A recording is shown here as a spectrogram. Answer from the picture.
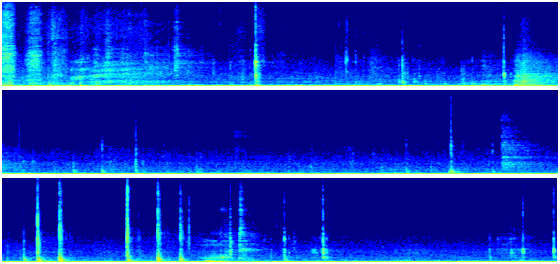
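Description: Plastic interior trim and wiring connectors being handled and pressed into place: scattered sharp clicks and short rustles over a steady low hum.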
